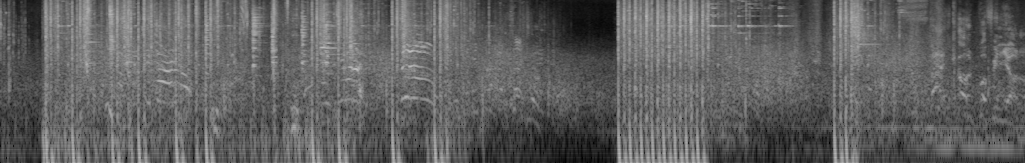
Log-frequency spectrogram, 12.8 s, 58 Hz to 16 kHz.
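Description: Bursts of heavy machine gun fire in Battlefield 1, a mounted gun taken from Austro-Hungarian troops, rattling in long rapid volleys with short pauses, close and loud over distant battle noise and faint voices.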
